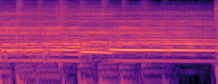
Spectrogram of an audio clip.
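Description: A man's long, drawn-out scream of despair, held for the whole two seconds, its pitch sliding slowly downward, over background music with a beat.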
